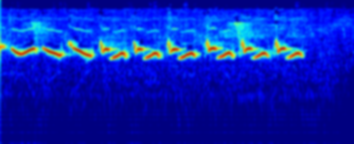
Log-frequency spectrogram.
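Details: Curió, or lesser seed finch, singing a tutor song for young birds: a run of bright, looping whistled notes in rapid even succession that stops abruptly after three seconds, followed by near silence.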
